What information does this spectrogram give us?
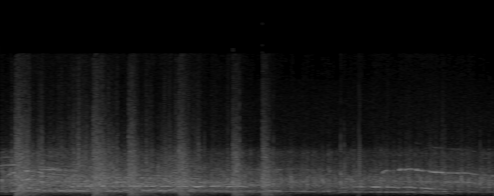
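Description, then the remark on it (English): A crowd bursts into loud, sustained applause with whistles and shouts as a Western reception, punctuated by a series of sharp, booming gunshots in irregular rhythm that fade after the first few seconds. “Well, how's that for an ovation, Jackson?”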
